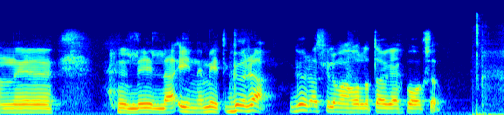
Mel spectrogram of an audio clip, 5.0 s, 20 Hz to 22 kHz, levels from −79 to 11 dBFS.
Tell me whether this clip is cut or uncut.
uncut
